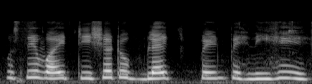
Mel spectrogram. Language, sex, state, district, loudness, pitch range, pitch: Hindi, female, Madhya Pradesh, Bhopal, -17 LUFS, 270-295 Hz, 280 Hz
